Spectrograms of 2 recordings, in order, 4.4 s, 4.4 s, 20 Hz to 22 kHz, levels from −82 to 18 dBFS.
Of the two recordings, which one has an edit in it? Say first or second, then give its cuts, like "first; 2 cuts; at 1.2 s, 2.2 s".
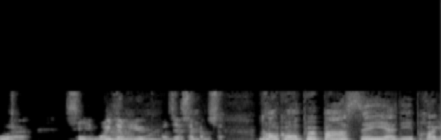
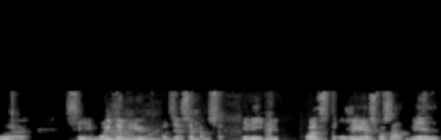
second; 1 cut; at 2.4 s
